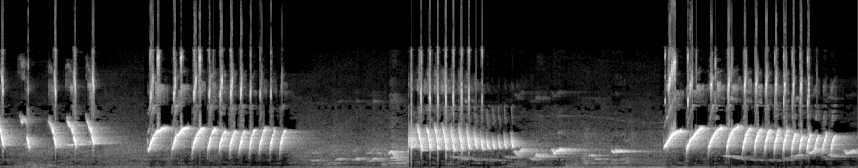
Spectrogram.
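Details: White-rumped shama delivering three bursts of fast, repeated high arched notes, each followed by lower whistled and warbled phrases, with a steady low hum underneath.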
